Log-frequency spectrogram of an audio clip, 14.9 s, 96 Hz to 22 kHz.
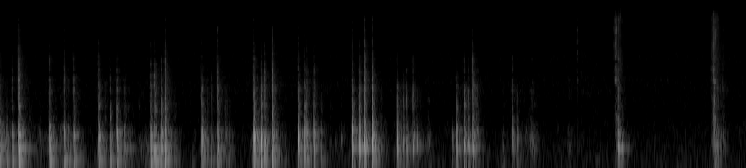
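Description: The lid of a large, closed 1000-piece Clementoni cardboard jigsaw puzzle box, hollow and filled with pieces and lying flat on a table, is tapped with long painted fingernails and fingertips. Irregular clusters of quick, dull, hollow knocks with a low, boxy body decay almost instantly. Near the end come a few sharper, brighter nail clicks, separated by quiet gaps.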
